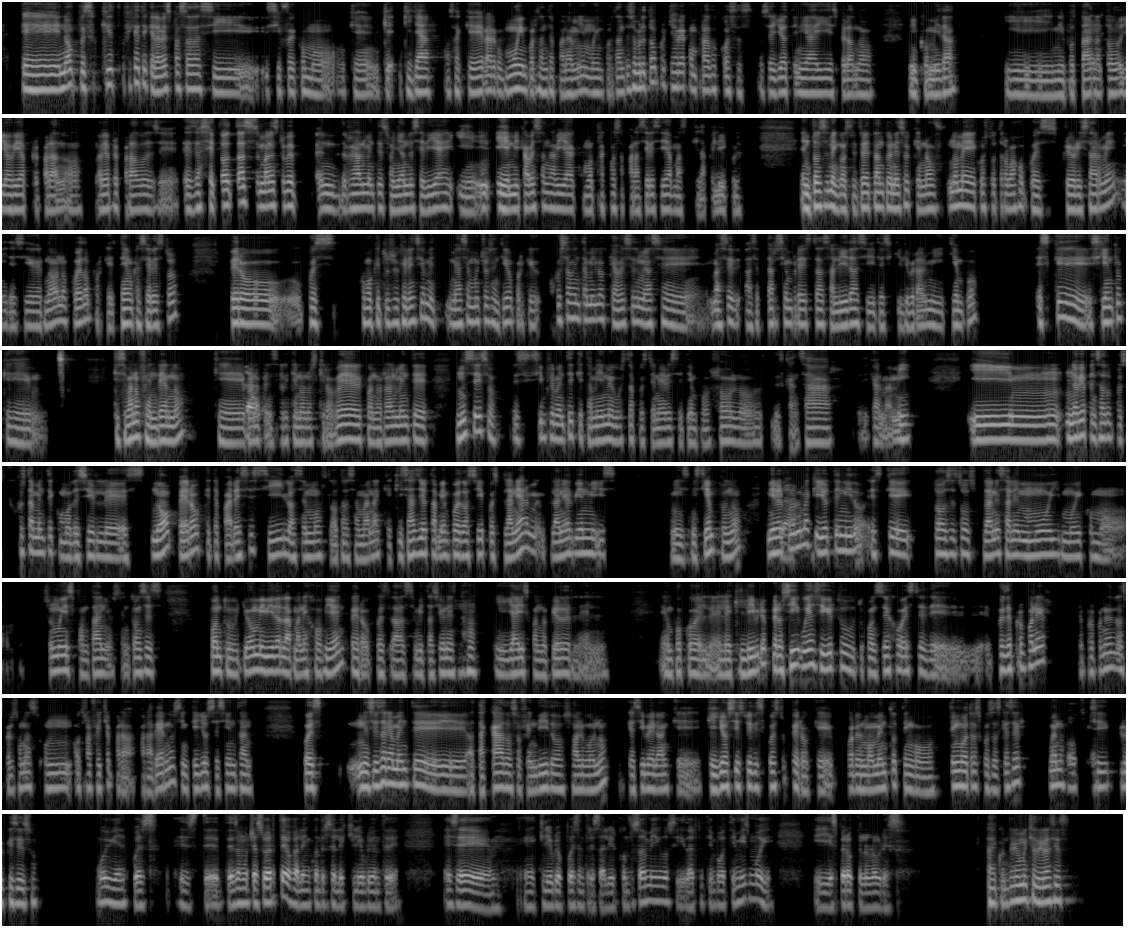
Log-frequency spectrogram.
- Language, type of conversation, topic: Spanish, advice, ¿Cómo puedo equilibrar el tiempo con amigos y el tiempo a solas?
- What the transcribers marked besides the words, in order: unintelligible speech; laughing while speaking: "desde"; tsk; laughing while speaking: "no"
